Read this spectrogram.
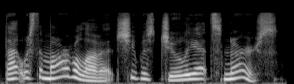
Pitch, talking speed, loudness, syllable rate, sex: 250 Hz, 205 wpm, -15 LUFS, 4.6 syllables/s, female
